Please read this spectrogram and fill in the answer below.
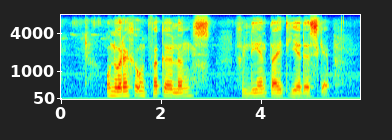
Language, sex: Afrikaans, male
